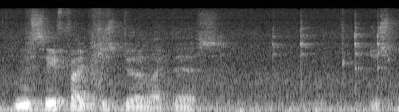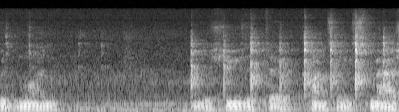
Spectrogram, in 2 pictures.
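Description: Chopsticks stir and tap against a ceramic bowl.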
